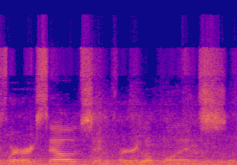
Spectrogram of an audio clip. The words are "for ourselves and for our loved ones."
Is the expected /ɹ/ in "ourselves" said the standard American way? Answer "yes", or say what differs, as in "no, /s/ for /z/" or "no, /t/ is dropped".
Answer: yes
